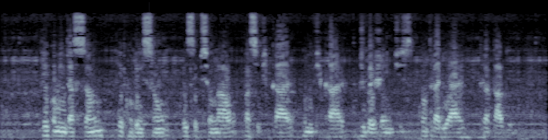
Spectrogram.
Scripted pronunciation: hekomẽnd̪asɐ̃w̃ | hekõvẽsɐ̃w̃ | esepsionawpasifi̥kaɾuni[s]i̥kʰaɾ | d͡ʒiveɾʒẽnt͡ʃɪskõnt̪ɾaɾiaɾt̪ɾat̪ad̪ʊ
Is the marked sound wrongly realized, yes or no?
yes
